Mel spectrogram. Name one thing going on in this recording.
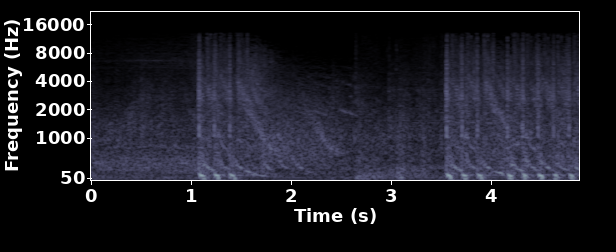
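A blaster rifle fires a quick burst of sharp shots.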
